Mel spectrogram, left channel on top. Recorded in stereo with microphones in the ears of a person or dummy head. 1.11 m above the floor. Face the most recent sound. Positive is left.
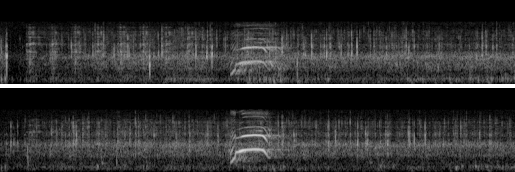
turn(degrees=-45)  # may be behind; listen again after turning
